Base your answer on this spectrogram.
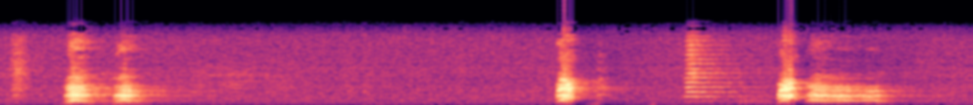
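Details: Conga the dog barks in a quick double, pauses, barks once more, then gives a short tonal whine and a final harsh, extended bark indoors.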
